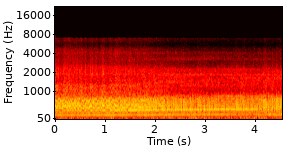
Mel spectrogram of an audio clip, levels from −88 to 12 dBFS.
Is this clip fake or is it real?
fake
